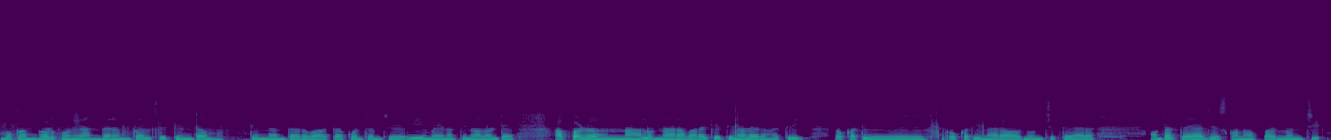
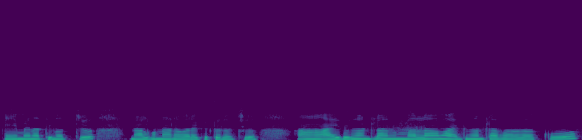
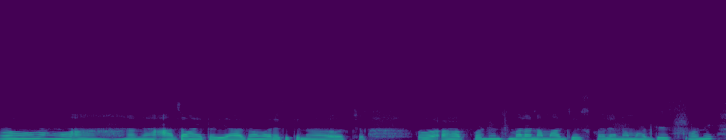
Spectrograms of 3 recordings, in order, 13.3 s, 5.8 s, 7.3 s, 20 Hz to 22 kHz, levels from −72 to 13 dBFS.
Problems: background sounds at intervals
